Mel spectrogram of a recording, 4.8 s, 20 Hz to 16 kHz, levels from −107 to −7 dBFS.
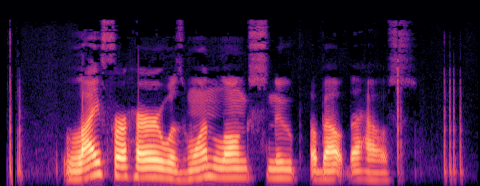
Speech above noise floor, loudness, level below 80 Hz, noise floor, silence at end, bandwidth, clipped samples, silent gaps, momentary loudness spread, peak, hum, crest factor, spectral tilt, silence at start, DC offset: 29 dB; -19 LUFS; -74 dBFS; -48 dBFS; 0.95 s; 11.5 kHz; under 0.1%; none; 14 LU; 0 dBFS; none; 20 dB; -7 dB/octave; 0.65 s; under 0.1%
